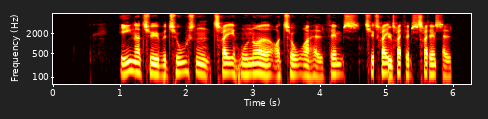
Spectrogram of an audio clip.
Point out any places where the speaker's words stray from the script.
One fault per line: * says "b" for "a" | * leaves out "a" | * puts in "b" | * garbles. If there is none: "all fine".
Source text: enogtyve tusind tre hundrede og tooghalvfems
* garbles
